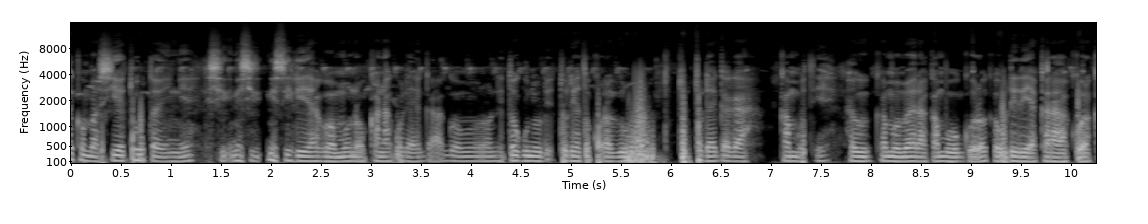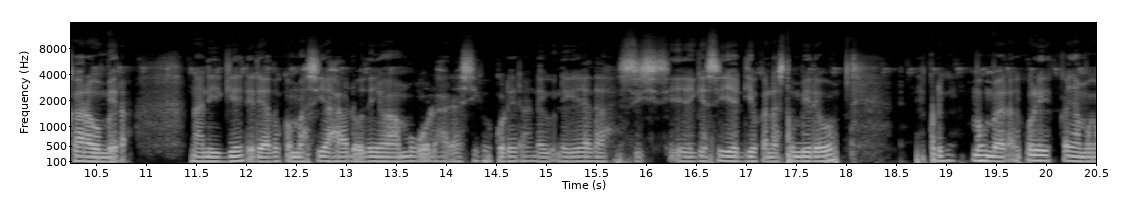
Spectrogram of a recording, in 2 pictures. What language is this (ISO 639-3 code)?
kik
